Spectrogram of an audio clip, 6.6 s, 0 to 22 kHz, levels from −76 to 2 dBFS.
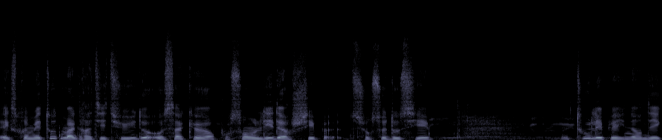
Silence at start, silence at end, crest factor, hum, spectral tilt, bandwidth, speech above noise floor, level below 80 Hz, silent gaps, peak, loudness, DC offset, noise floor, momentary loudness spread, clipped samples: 0 s; 0 s; 22 dB; none; -4.5 dB/octave; 19 kHz; 24 dB; -86 dBFS; none; -20 dBFS; -40 LUFS; under 0.1%; -64 dBFS; 18 LU; under 0.1%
